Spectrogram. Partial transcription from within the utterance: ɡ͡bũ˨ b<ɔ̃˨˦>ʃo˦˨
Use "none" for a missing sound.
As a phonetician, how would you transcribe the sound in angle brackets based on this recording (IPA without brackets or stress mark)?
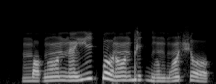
ɔ̃˨˦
